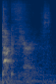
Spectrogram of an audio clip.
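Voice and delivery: hushed stagey whisper; very soft, voiceless title read; whisper like Dom. Acted. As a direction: whisper it like a catchphrase. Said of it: "whisper like Dom".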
